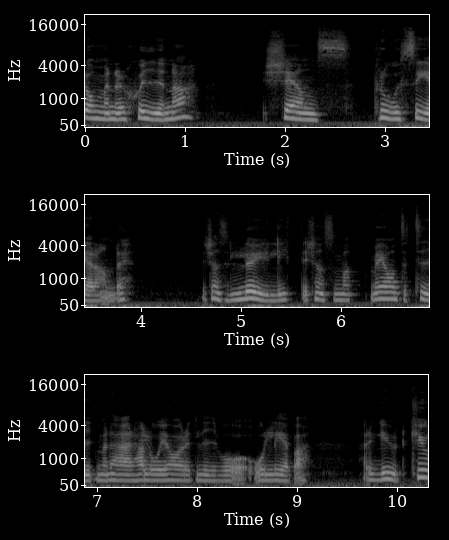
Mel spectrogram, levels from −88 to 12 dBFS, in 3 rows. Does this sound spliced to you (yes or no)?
no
